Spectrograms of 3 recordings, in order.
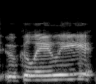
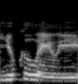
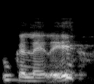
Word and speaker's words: ukulele: technically it is pronounced ukulele but americans just changed the pronunciation for some reason because it's from uh it's from hawaii and i have a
